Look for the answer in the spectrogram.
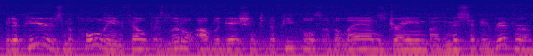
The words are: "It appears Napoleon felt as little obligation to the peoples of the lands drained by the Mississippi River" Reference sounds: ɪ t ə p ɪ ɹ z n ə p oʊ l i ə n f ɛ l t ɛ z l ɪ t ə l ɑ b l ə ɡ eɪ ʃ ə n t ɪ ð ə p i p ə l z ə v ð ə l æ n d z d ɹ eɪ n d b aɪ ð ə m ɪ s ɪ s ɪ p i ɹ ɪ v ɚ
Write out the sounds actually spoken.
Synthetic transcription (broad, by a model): ɪ t ə p ɪ ɹ z n ə p oʊ l i ə n f ɛ l t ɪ z l ɪ t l ɑ b l ə ɡ eɪ ʃ ə n t ɪ ð ə p i p l z ə v ð ə l æ n d z d ɹ eɪ n b aɪ ð ə m ɪ s ɪ s ɪ p i ɹ ɪ v ɚ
